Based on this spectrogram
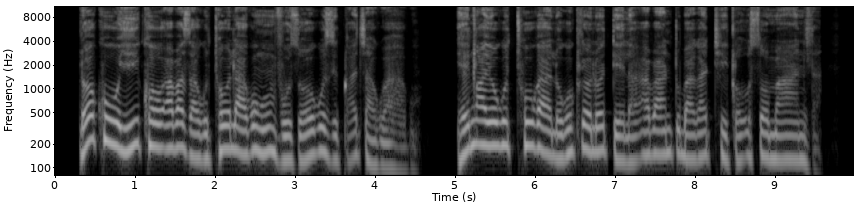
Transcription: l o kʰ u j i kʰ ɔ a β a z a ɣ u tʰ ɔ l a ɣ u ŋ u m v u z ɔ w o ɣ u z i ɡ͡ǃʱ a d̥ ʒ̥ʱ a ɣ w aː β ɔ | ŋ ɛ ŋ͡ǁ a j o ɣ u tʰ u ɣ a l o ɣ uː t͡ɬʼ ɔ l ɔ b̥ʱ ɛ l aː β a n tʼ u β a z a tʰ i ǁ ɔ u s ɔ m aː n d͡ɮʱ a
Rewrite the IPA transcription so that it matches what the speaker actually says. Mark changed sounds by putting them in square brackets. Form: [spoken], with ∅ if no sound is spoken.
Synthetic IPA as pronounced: l o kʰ u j i kʰ ɔ a β a z a ɣ u tʰ ɔ l a ɣ u ŋ u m v u z ɔ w o ɣ u z i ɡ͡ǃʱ a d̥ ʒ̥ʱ a ɣ w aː β ɔ | ŋ ɛ ŋ͡ǁ a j o ɣ u tʰ u ɣ a l o ɣ [u] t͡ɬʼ ɔ l ɔ [d̥ʱ] ɛ l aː β a n tʼ u β a [ɣ] a tʰ i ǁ ɔ u s ɔ m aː n d͡ɮʱ a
